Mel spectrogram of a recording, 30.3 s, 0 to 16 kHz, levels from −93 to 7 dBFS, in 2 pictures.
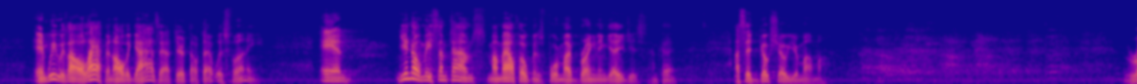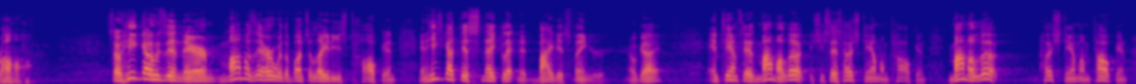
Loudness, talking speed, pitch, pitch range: -31 LUFS, 150 wpm, 135 Hz, 110-170 Hz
